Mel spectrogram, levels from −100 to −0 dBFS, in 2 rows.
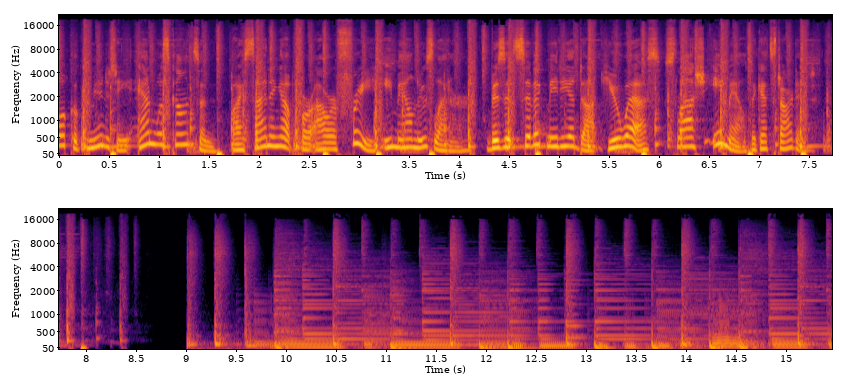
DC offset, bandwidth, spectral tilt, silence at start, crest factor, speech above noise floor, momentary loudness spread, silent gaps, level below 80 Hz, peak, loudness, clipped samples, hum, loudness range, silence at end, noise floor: under 0.1%; 19.5 kHz; -5 dB/octave; 0 s; 18 dB; 60 dB; 16 LU; 8.68-9.02 s; -30 dBFS; -2 dBFS; -21 LUFS; under 0.1%; none; 14 LU; 0 s; -78 dBFS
